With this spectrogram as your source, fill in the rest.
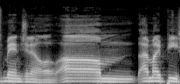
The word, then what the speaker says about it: Manganiello: him in this movie his name is Joe Manganiello. Magello or something. Yeah, it was. I think it's Manganiello.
